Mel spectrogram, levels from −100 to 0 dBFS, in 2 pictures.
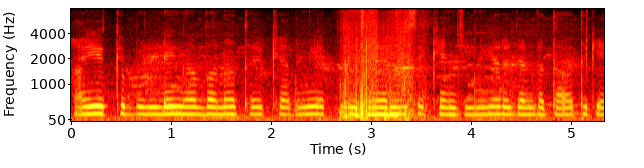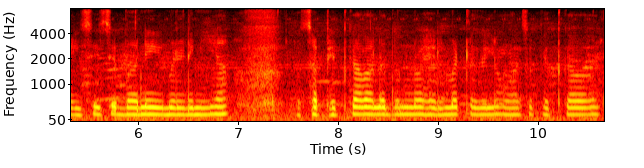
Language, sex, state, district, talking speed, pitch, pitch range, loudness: Hindi, female, Uttar Pradesh, Varanasi, 175 wpm, 190 Hz, 185-195 Hz, -28 LUFS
